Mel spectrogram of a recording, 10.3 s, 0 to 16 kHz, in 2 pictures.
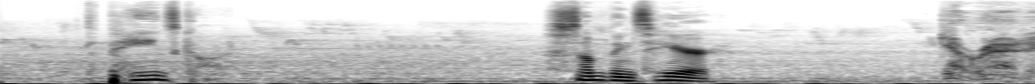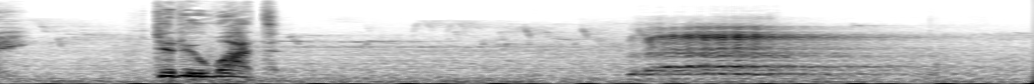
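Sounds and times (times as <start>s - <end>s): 
speech: 0.7s - 1.2s, 2.8s - 3.7s, 4.7s - 5.2s, 6.0s - 6.7s, 8.3s - 8.7s
goat bleating: 8.3s - 9.6s.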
